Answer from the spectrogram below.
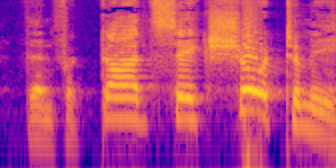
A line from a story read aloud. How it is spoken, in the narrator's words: he cried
